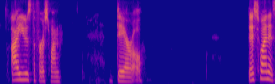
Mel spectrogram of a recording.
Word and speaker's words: Daryl: Personally, I use the first one, Daryl. This one, it says it's like the first vowels like in cat. A daryl. Again, that sounds really weird for me. I say Daryl.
